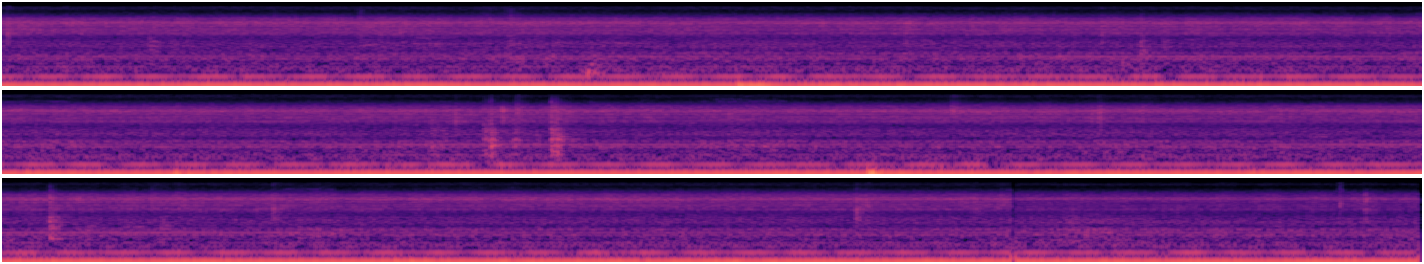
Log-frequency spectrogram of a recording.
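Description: A steady mechanical hum with a low drone and a faint steady tone, with a few light clicks and knocks as food is laid into a stainless-steel pot.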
